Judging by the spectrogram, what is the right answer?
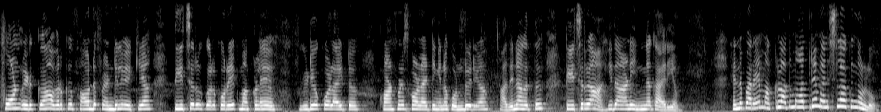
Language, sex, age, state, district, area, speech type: Malayalam, female, 18-30, Kerala, Thiruvananthapuram, rural, spontaneous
